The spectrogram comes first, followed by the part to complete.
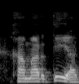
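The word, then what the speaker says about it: ἁμαρτία: Por ejemplo, aquí jamartia. Jamartía. Jamartía, correcto. Y observa cómo está el espíritu áspero. Esto nos indica que hay una J al inicio.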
